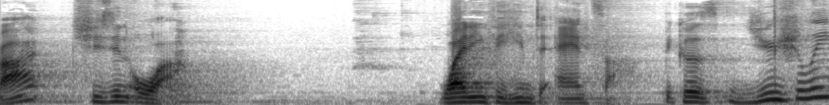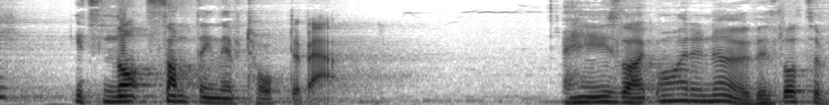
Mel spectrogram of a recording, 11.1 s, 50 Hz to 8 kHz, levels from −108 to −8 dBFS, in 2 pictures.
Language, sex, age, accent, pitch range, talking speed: English, male, 30-49, Australian, 140-165 Hz, 145 wpm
